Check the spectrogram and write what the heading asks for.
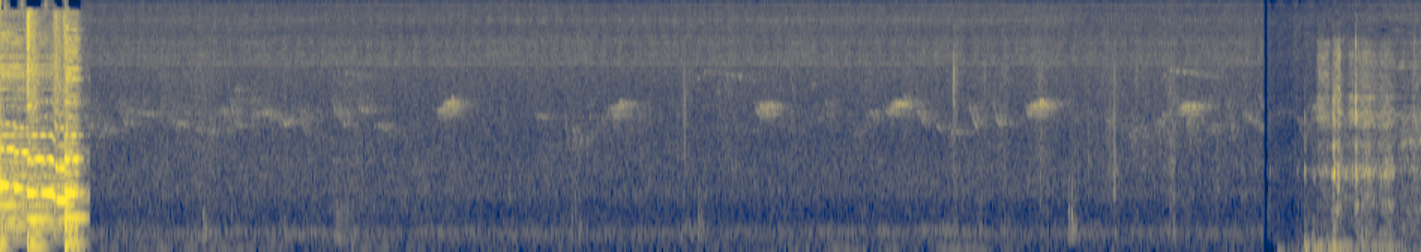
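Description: Background music that cuts off about a second in, followed by quiet outdoor ambience with faint bird chirps, a few light ticks and a low hum. A burst of rustling handling noise comes near the end.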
